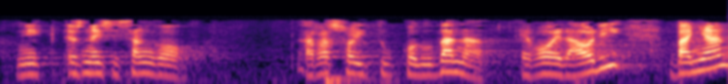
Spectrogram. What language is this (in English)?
Basque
